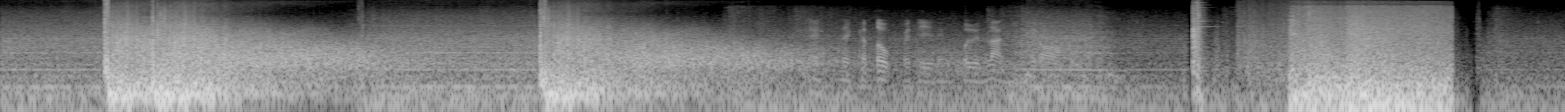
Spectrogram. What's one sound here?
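Heavy naval guns fire with loud booming blasts that rumble away.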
